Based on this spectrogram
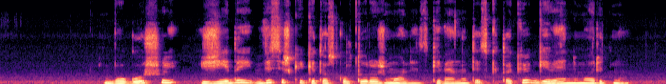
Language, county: Lithuanian, Alytus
